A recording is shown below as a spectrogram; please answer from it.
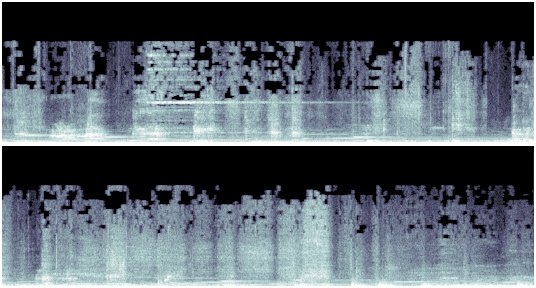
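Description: A horror film's music score of held, sustained tones, with a man's strained, snarling vocal noises over it.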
